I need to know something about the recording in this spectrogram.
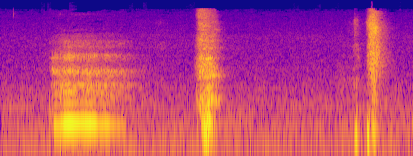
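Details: A dog gives a short whine, then a sharp nasal sneeze and a quick double snort-sneeze. The dog is sneezing on cue over repeated tries with its owner. Ordinary dog sneezing.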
